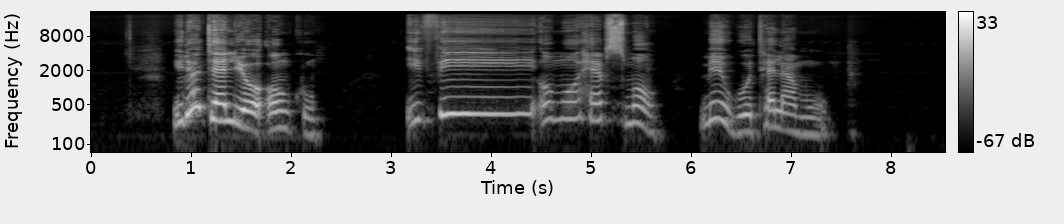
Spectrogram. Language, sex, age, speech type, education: Nigerian Pidgin, female, 30-45, spontaneous, tertiary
